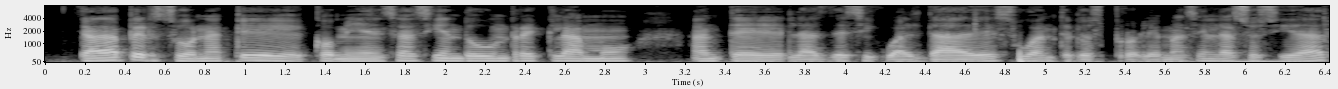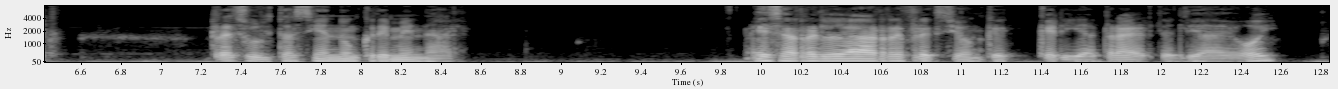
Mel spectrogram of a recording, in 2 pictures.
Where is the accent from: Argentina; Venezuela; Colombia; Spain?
Colombia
